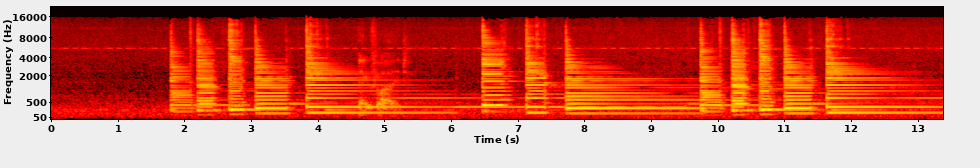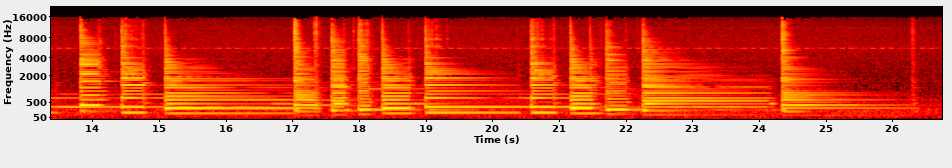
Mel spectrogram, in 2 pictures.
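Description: Epiphone acoustic-electric guitar played solo: plucked notes and chords with ringing low bass notes, starting about two seconds in and ending with a last chord left to ring out near the end.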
